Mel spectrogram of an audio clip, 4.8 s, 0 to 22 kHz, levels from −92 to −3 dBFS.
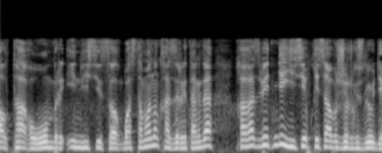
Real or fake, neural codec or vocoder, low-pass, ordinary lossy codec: real; none; none; none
